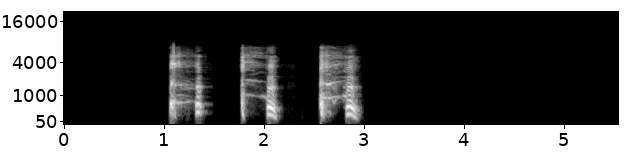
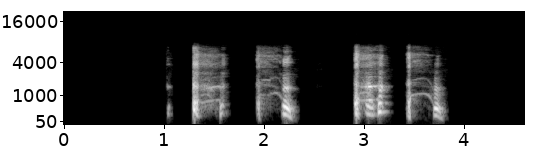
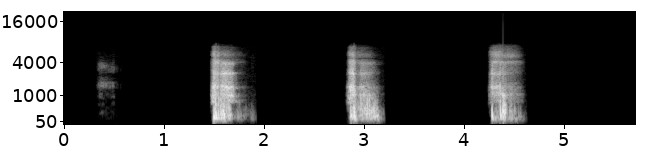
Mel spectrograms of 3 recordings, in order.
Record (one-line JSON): {"three_cough_length": "5.5 s", "three_cough_amplitude": 30883, "three_cough_signal_mean_std_ratio": 0.23, "cough_length": "4.6 s", "cough_amplitude": 27287, "cough_signal_mean_std_ratio": 0.26, "exhalation_length": "5.7 s", "exhalation_amplitude": 32768, "exhalation_signal_mean_std_ratio": 0.25, "survey_phase": "beta (2021-08-13 to 2022-03-07)", "age": "45-64", "gender": "Female", "wearing_mask": "No", "symptom_cough_any": true, "symptom_runny_or_blocked_nose": true, "symptom_sore_throat": true, "symptom_headache": true, "symptom_onset": "3 days", "smoker_status": "Ex-smoker", "respiratory_condition_asthma": false, "respiratory_condition_other": false, "recruitment_source": "Test and Trace", "submission_delay": "0 days", "covid_test_result": "Positive", "covid_test_method": "RT-qPCR"}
